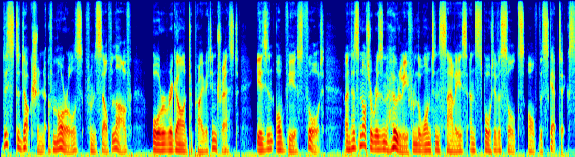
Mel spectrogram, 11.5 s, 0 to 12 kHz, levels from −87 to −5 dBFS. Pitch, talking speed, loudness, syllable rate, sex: 100 Hz, 165 wpm, -18 LUFS, 4.9 syllables/s, male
